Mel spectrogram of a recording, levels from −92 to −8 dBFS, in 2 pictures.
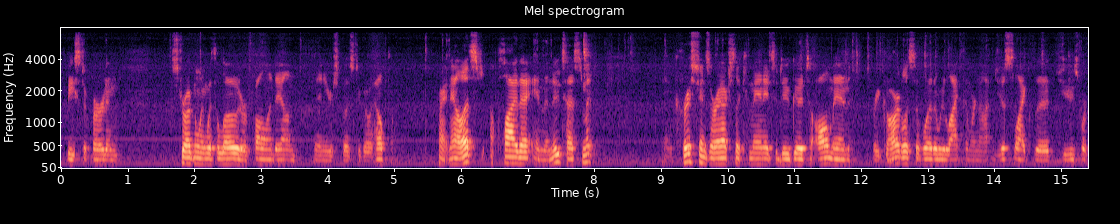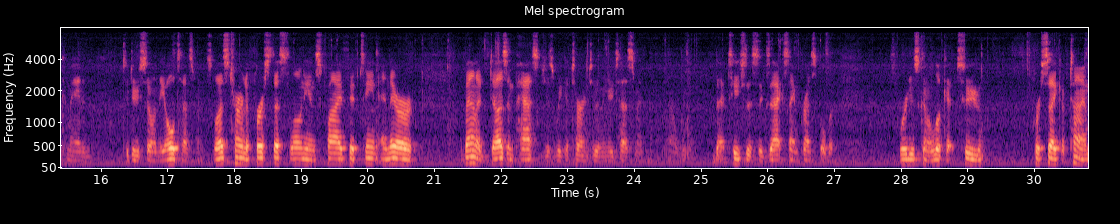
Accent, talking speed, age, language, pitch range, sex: American, 195 wpm, 30-49, English, 105-130 Hz, male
